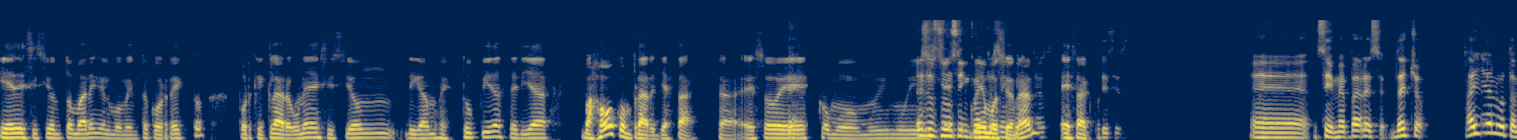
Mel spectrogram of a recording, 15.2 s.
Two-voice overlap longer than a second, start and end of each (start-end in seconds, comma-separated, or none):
9.1-11.0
